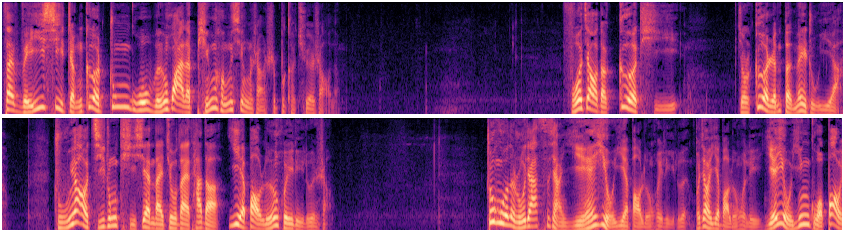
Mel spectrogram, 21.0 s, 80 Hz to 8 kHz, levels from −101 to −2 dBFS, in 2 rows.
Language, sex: Chinese, male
